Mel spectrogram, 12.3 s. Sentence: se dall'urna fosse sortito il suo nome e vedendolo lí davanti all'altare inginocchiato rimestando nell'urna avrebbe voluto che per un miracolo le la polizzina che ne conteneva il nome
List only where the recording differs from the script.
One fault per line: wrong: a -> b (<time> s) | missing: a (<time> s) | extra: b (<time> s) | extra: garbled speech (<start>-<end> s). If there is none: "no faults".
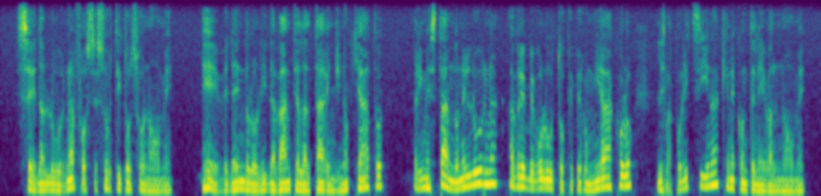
no faults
